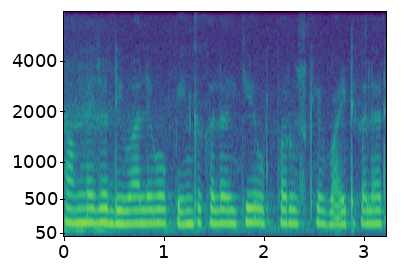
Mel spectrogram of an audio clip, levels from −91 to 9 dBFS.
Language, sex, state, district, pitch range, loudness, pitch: Hindi, female, Madhya Pradesh, Dhar, 175-185 Hz, -15 LUFS, 180 Hz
